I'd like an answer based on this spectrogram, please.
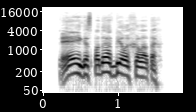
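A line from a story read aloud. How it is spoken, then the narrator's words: Loud shout. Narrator (Russian): громко крикнул я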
